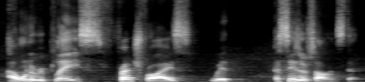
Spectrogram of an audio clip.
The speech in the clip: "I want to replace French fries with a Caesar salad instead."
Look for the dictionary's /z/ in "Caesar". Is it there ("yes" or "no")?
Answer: yes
